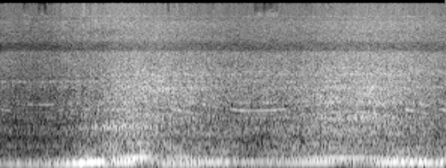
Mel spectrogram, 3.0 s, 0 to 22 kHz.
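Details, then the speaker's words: LS1 V8 from a 2004 Holden Caprice, 172,000 km, on a run stand still coupled to a 4L60E and revved with a lawnmower throttle. Deep burble rises smoothly with each blip and settles cleanly, no knocks, misses or smoke; healthy. "Runs really good. Put a lawnmower throttle on it, so if I want to rev it, I can"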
